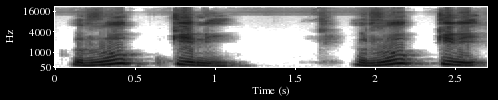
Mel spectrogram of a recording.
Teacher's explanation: যে বর্ণের সাথে মফলা থাকবে সেই বর্ণটি দুইবার উচ্চারিত হবে। অর্থাৎ দ্বিত উচ্চারিত হবে।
